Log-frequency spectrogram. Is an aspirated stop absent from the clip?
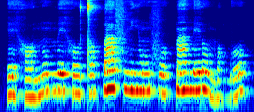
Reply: yes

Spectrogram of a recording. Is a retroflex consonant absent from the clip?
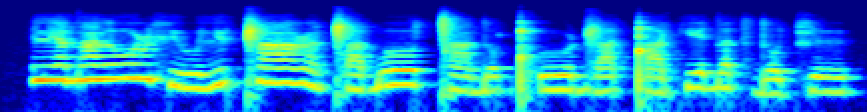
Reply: no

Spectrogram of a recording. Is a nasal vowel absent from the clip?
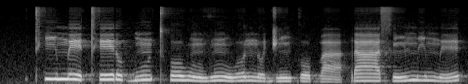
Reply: no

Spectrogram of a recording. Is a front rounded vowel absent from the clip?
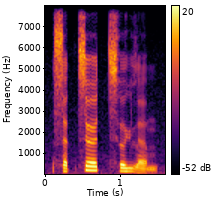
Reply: no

